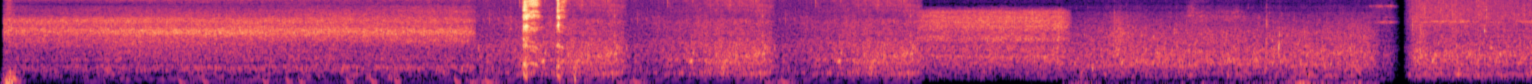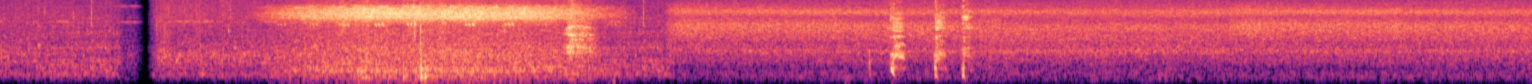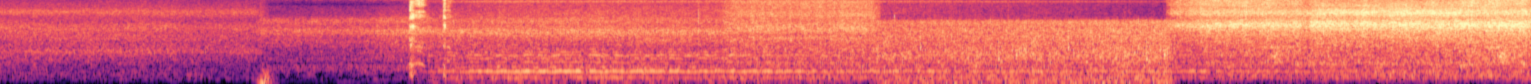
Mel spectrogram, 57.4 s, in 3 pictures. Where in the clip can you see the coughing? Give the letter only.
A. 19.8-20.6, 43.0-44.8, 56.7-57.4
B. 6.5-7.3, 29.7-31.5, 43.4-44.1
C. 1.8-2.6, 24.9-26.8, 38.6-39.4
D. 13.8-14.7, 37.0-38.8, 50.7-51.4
B.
